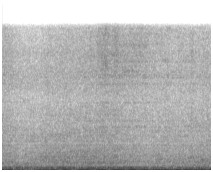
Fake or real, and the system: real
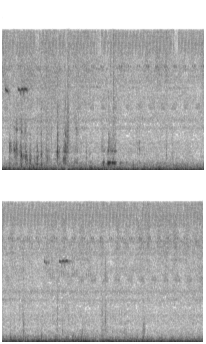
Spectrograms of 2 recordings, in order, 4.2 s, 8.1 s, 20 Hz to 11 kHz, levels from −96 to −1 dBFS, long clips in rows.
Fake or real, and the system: real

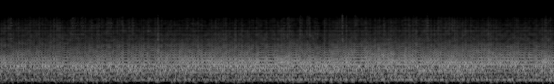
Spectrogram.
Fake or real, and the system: fake, vocoder, Vocos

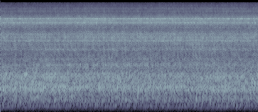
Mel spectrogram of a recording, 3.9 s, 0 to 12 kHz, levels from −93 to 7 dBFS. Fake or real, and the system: fake, vocoder, Vocos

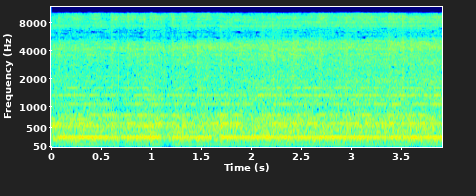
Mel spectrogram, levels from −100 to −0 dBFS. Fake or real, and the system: real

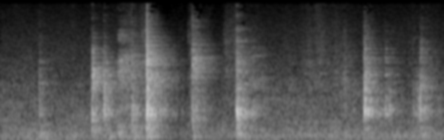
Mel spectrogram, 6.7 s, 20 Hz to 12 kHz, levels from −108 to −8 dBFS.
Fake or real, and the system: real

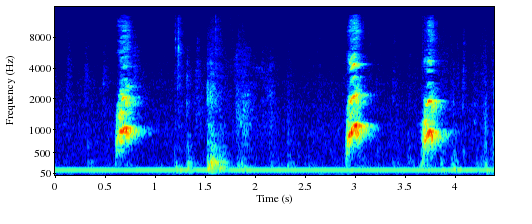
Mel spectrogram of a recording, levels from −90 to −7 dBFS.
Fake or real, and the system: real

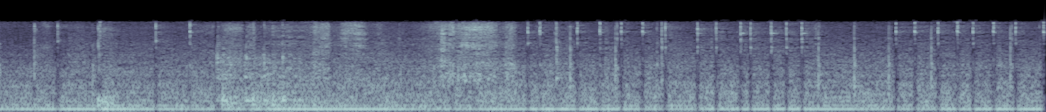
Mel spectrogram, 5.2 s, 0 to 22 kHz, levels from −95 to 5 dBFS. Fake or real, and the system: real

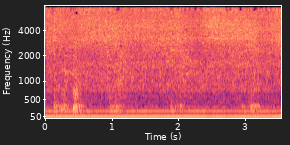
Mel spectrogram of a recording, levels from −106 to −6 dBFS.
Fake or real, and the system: real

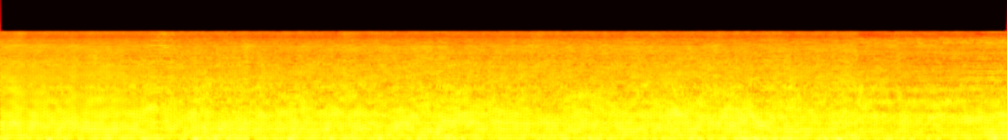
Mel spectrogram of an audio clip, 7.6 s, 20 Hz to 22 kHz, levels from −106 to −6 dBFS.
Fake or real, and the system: fake, vocoder, Vocos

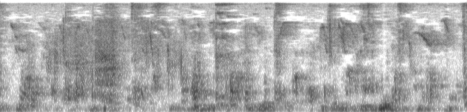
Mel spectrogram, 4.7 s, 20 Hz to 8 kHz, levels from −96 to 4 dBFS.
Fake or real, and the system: fake, vocoder, Vocos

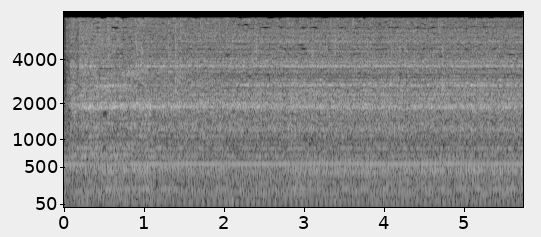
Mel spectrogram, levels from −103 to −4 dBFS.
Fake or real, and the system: real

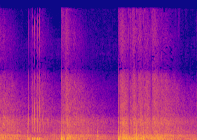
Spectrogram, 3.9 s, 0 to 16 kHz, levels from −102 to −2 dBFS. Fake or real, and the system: real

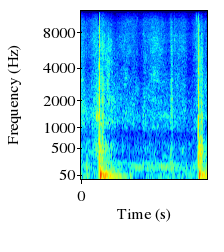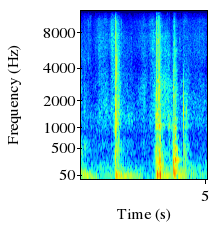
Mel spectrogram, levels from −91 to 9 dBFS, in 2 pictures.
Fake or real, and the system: real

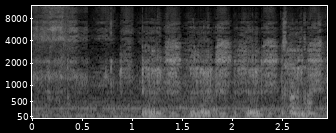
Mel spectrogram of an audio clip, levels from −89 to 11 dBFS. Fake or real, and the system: real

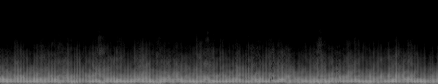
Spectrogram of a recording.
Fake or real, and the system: fake, vocoder, Vocos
